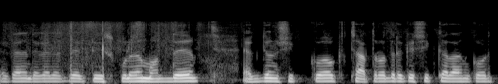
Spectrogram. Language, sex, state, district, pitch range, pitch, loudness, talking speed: Bengali, male, Assam, Hailakandi, 140-145 Hz, 140 Hz, -16 LUFS, 130 wpm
